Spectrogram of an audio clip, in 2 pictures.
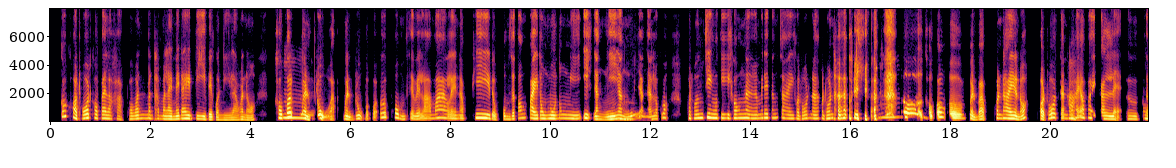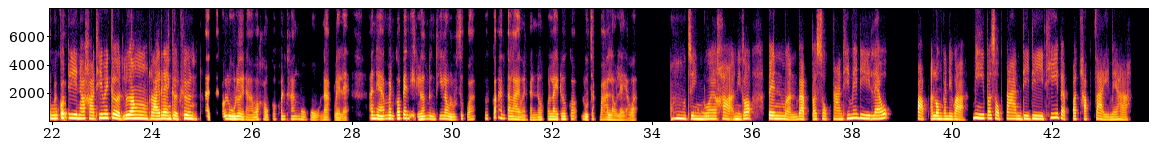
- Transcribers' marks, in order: laughing while speaking: "นะ อะไรอย่างเนี้ย"; unintelligible speech
- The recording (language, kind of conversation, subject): Thai, podcast, คุณใช้บริการส่งอาหารบ่อยแค่ไหน และมีอะไรที่ชอบหรือไม่ชอบเกี่ยวกับบริการนี้บ้าง?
